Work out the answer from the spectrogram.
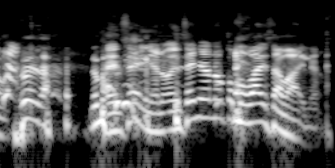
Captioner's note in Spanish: Hablando en idioma extranjero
